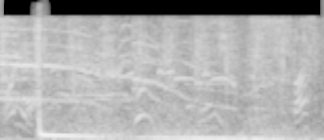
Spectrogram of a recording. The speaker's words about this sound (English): Anyway, even though we had serious rain. Listen to that. Yes. Thunderstorms in the area. It is raining. I don't know. I can't see out the window. But it's raining somewhere. I can hear it.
